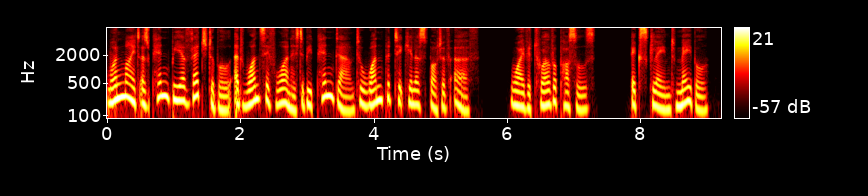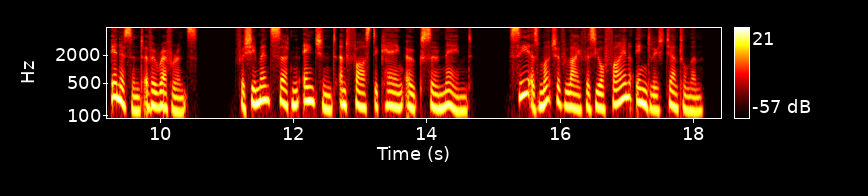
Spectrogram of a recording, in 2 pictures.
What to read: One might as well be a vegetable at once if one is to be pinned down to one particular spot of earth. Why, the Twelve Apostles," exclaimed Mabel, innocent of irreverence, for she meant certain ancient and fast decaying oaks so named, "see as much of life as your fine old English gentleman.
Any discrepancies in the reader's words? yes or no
yes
